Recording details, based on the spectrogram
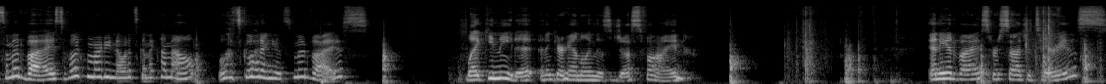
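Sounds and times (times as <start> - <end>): cards being shuffled: 7.8 - 9.0, 9.8 - 11.0.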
